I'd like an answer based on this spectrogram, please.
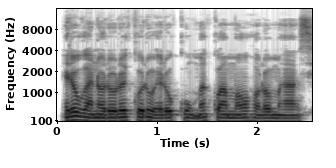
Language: Kikuyu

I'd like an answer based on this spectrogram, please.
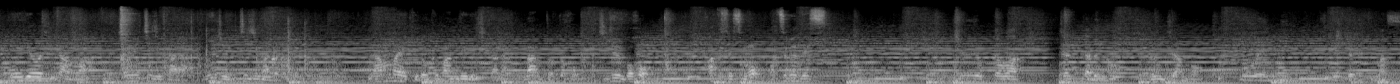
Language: Japanese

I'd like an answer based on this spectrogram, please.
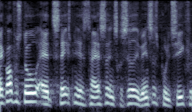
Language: Danish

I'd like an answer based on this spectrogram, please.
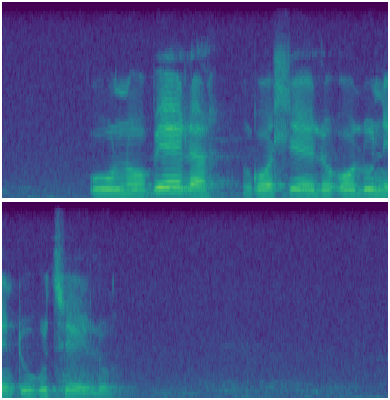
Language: Zulu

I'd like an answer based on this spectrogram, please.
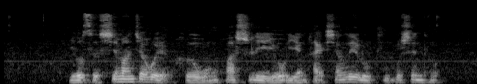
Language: Chinese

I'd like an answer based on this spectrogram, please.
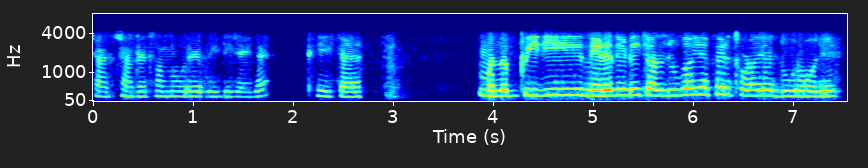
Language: Punjabi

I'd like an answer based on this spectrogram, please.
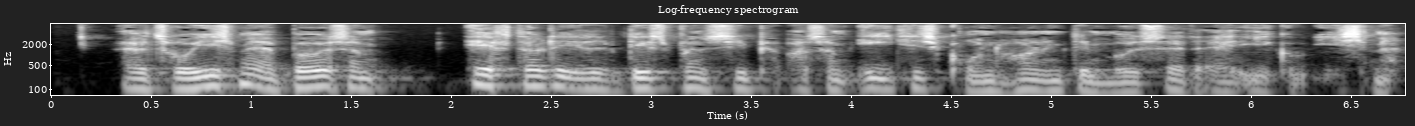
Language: Danish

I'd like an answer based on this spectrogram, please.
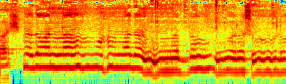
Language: Swahili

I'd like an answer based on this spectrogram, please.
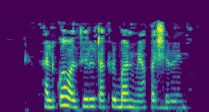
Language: Swahili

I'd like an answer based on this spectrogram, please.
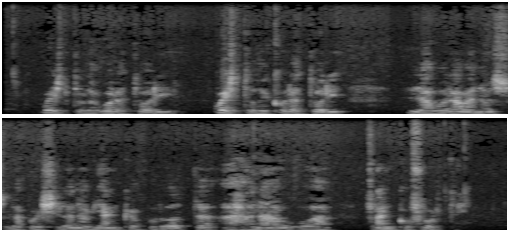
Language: Italian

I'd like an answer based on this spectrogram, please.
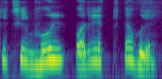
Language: Odia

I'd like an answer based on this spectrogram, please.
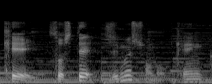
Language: Japanese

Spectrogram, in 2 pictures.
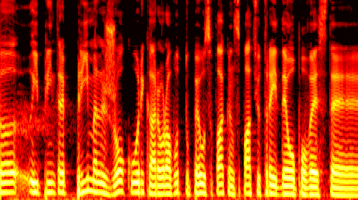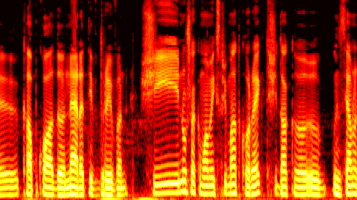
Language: Romanian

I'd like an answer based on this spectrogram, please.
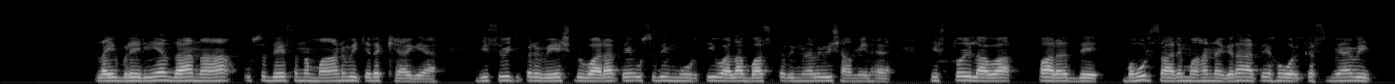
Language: Punjabi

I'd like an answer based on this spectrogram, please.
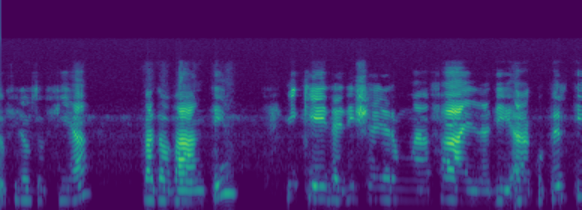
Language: Italian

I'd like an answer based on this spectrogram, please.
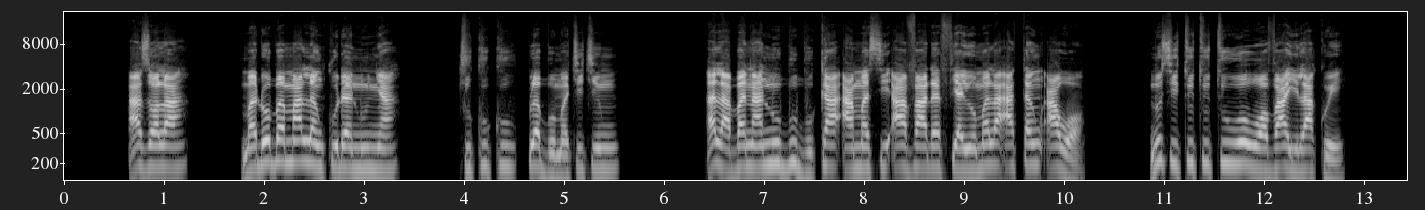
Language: Ewe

